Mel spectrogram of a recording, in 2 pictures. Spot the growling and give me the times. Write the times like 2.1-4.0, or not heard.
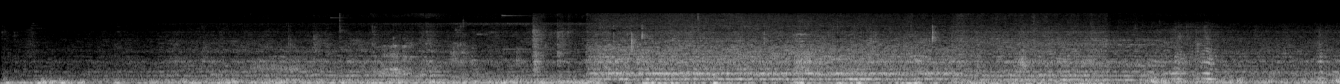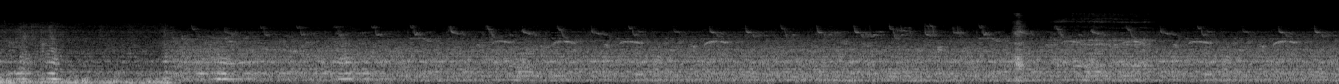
2.5-4.2, 10.2-11.8, 23.5-24.9.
